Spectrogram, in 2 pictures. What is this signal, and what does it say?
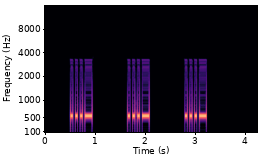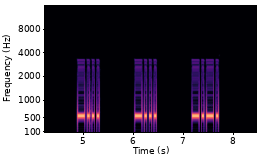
Morse code, heard as a keyed tone, about 25 wpm, spaced as for 10 wpm, 550 Hz. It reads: VVV BBC
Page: news headlines in morse code at 10 wpm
